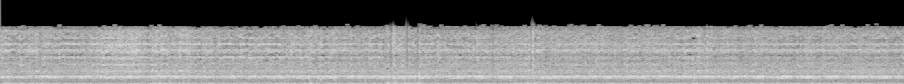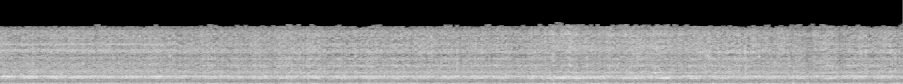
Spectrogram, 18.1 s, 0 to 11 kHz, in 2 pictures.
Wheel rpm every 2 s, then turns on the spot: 230, 230, 230, 230, 230, 230, 220, 220, 220.
none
